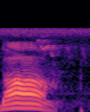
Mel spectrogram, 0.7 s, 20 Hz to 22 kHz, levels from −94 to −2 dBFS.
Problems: constant background noise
